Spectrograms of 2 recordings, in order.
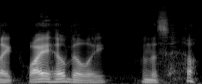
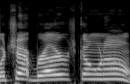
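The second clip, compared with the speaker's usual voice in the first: very high, loud, hearty put-on hillbilly accent; 13 semitones higher, 6 dB louder than usual. Streamer recalling the character he used to play, speak in Kenny K. Kona hillbilly voice. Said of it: "so I sound like a hillbilly on purpose".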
